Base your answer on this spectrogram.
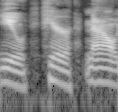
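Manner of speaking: imitated nasally voice. Retelling what an 18-year-old said on her second day, imitating a nasally voice. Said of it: "the most nasally voice in the world".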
